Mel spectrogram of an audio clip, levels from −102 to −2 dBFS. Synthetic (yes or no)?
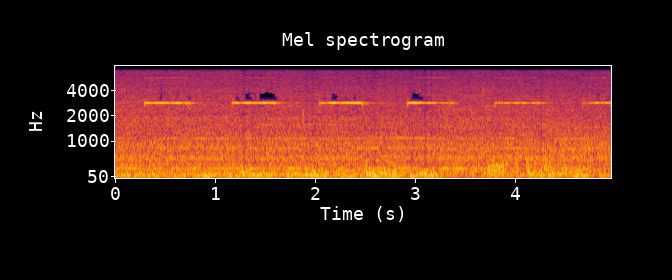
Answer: no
